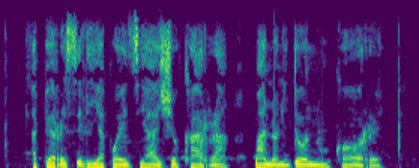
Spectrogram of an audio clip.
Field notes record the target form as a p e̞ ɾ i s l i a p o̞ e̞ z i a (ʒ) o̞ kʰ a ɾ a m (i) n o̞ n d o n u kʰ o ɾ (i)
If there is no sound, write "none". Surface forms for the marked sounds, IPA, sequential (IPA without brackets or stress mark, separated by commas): ʒ, a, e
